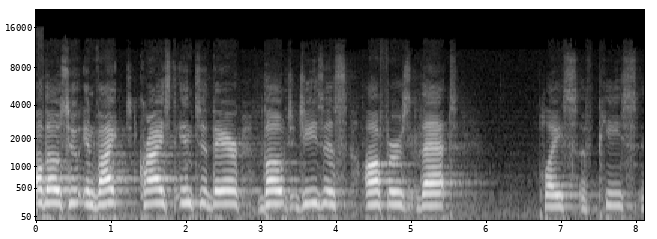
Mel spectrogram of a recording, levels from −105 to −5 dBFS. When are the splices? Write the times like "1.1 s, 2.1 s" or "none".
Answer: none

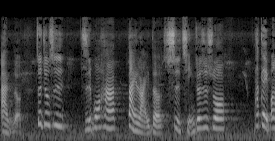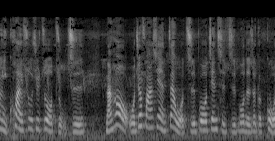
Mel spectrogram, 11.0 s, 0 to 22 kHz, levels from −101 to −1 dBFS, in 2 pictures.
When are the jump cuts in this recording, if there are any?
5.0 s

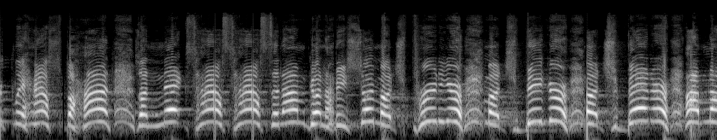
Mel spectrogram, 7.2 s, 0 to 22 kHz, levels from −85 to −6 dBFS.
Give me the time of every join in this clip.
1.3 s, 2.3 s, 3.3 s, 4.8 s, 5.8 s

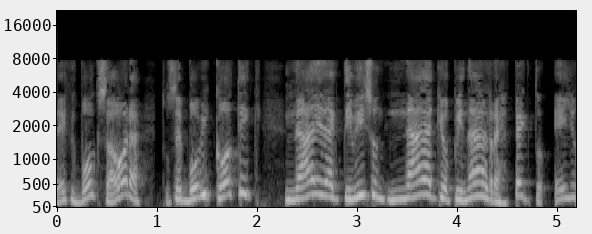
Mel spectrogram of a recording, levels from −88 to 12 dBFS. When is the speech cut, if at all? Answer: 1.0 s, 2.3 s, 3.3 s

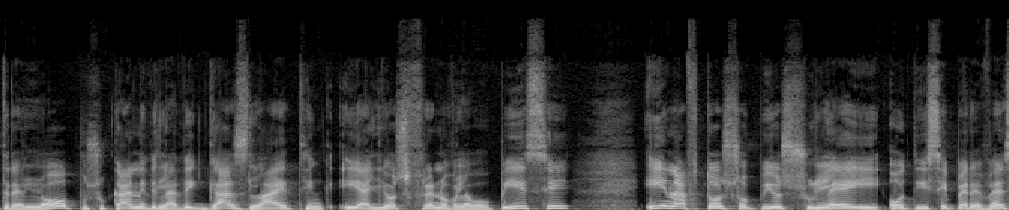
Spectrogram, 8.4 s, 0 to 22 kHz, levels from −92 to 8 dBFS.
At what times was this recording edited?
none

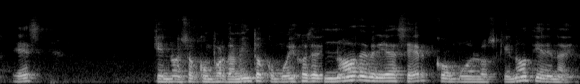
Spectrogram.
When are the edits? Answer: 3.2 s

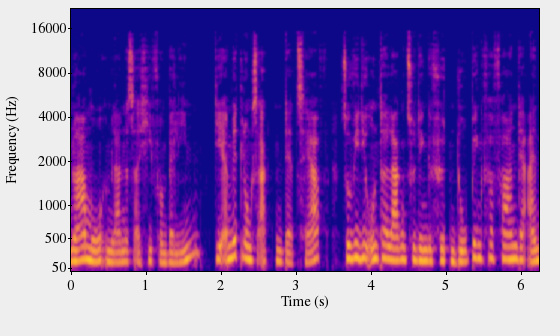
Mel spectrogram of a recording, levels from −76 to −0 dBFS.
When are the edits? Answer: 1.8 s, 3.5 s

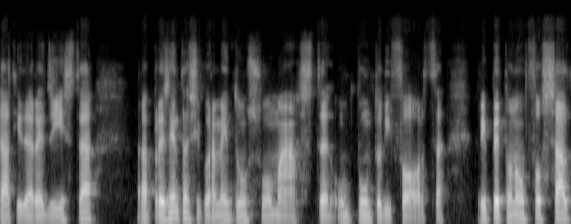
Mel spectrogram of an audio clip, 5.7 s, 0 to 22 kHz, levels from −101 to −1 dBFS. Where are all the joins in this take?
none

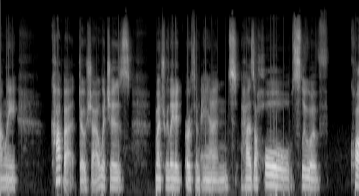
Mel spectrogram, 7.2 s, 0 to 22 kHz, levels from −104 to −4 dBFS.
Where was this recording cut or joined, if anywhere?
3.1 s, 3.6 s, 4.0 s

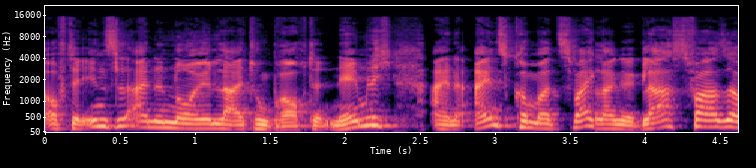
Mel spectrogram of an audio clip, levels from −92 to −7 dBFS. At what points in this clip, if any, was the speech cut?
3.7 s

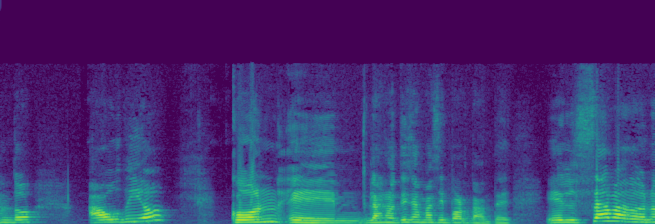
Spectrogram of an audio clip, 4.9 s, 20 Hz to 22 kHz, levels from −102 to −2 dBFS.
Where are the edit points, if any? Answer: none

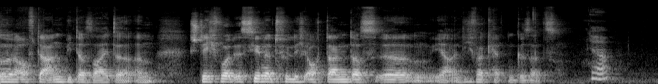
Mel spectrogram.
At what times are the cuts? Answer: none

